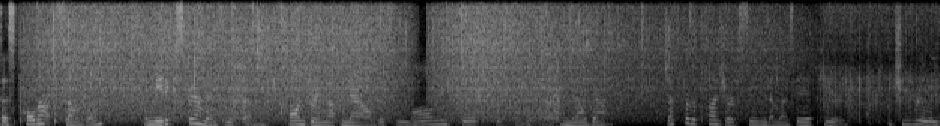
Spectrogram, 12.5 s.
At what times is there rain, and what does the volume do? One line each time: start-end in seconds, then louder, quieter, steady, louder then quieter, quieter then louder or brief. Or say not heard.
0.0-12.5 quieter.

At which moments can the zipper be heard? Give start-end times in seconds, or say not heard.
2.7-3.7, 6.9-8.2.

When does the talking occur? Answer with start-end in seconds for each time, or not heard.
0.0-12.5.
